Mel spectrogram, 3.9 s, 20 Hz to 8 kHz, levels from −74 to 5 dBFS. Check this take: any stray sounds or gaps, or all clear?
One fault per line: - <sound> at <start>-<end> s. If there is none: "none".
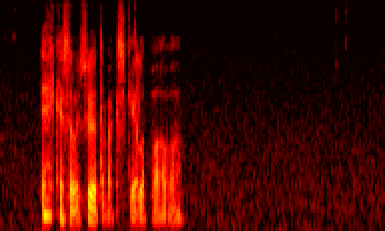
none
